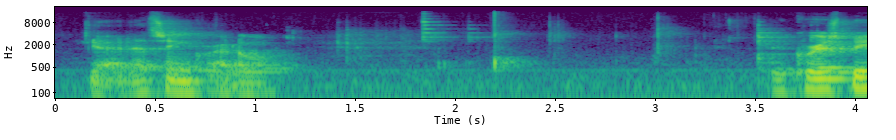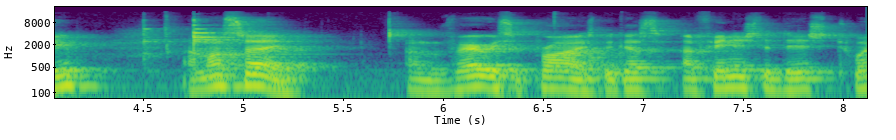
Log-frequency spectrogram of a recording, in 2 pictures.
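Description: A fork clinks and scrapes against a plate.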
